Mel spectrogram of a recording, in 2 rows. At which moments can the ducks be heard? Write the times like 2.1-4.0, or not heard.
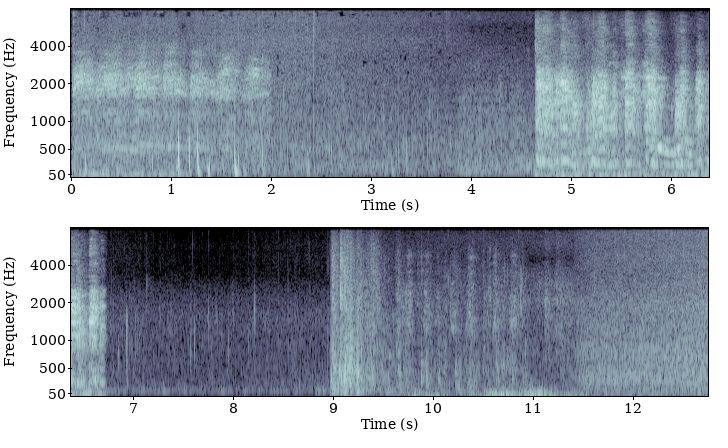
0.0-2.0, 4.6-6.8, 8.9-10.9.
